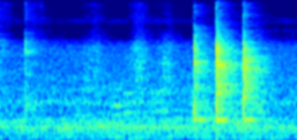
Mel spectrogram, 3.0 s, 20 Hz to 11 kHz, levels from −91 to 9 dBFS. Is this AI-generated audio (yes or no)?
no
